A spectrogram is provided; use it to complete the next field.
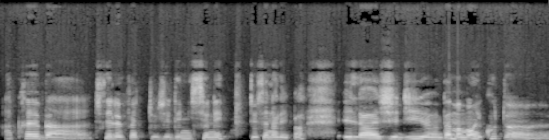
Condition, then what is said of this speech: Deafness. Je suis oraliste, je signe aussi un petit peu, du moins je pratique un petit peu la langue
